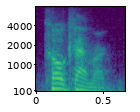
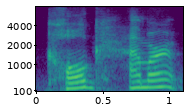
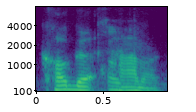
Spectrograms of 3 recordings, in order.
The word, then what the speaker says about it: Coghammer: The Cockhammer. Yeah, Cockhammer. So The Twitch chat keeps thinking we're saying Cockhammer. how do you pronounce it's causing it them correct? Coghammer with a G, not Cockhammer. Okay, Coghammer.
